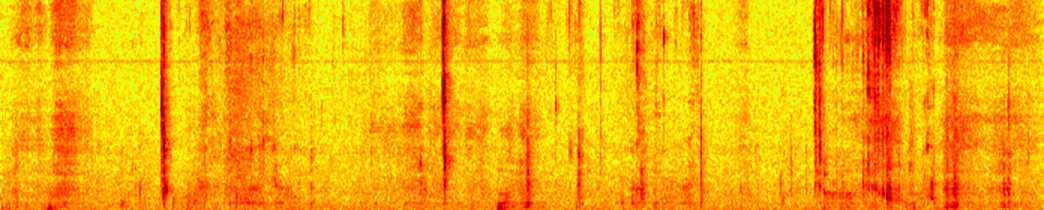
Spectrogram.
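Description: A person chewing crispy fried chicken with a seasoned coating, with irregular sharp crunches, loudest and most frequent about eight to nine seconds in.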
